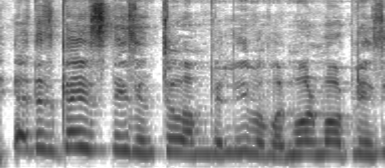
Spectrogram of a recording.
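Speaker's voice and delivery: very high, giddy god voice; mock delighted god. Speaker mocks Allah enjoying sneezes in squeaky delight. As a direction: squeal as an overjoyed deity. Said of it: "like Allah, like".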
